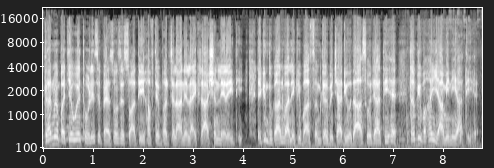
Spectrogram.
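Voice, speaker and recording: A man's voice: on the low side, lively intonation, moderate pace, few pauses, sharp tone, soft background music. A man narrating a scripted children's story as the storyteller.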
